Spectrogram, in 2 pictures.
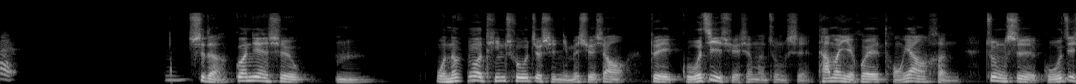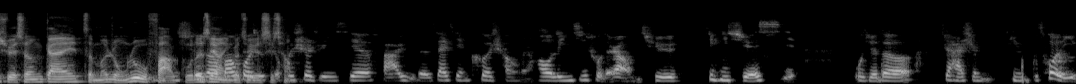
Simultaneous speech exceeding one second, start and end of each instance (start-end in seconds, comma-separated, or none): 12.3-13.7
